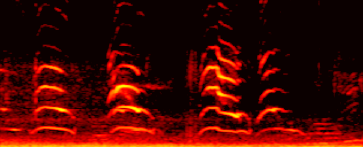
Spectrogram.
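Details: Kittens outside at play meowing four times in quick succession, each call an arched, slightly falling wail under a second long, with a low steady rumble behind.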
